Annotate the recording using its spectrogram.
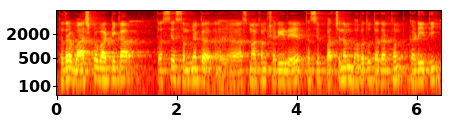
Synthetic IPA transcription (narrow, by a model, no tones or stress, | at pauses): t̪ɐt̪ɾɐʋaːʂʈɐʋaːʈikaː | t̪ɐsjɐsɐmjɐkɐɐsmaːkɐmʃɐɾiːɾeːt̪ɐsjɐpɐt͡ʃɐnɐmbʱɐʋɐt̪ut̪ɐd̪ɐɾt̪ʰɐmkɐɽiːt̪i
